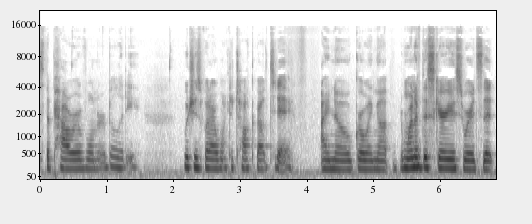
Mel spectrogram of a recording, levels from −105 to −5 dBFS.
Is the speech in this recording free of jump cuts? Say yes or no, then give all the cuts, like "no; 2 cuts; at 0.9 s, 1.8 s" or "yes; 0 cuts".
no; 2 cuts; at 4.2 s, 5.4 s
